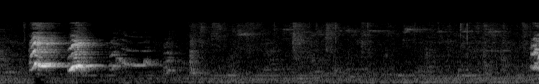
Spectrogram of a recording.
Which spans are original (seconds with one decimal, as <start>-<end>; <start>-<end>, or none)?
0.0-4.2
